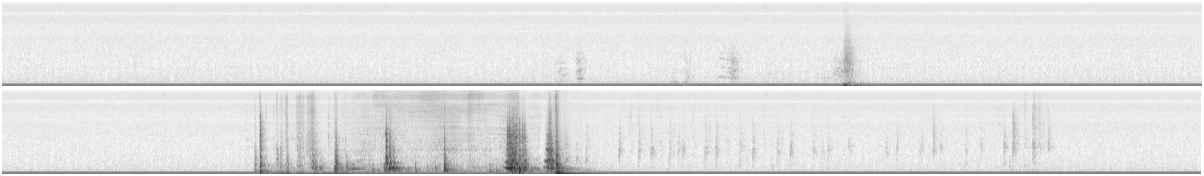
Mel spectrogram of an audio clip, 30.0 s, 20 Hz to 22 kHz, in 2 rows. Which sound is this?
Sound effects > Animals
Cat-flap 6
Subject : A cat flap. it's in between two other doors/cat flaps the cats need to go though. Date YMD : 2025 September 04 In the early morning a bit after 1am. Location : Gergueil 21410 Bourgogne-Franche-Comté Côte-d'Or France. Hardware : DJI Mic 3 TX. Onboard recorder "Original" / raw mode. Weather : Processing : Trimmed and normalised in Audacity.
Gergueil, Cote-dor, cat-flap, pet-door, 21410, France, cat, DJI, door, MIC-3, omni, flap, single-mic, Dji-mic3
